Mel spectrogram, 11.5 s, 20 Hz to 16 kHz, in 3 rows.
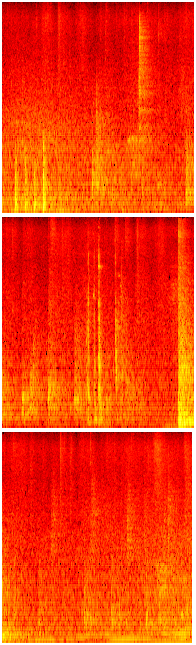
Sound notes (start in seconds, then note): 0.2 loud knock; 1.8 heavy footsteps; 5.5 door knob clicking; 7.3 door banging; 7.5 loud footsteps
